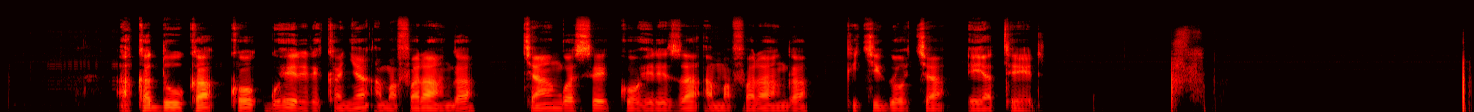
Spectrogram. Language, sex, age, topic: Kinyarwanda, male, 25-35, finance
